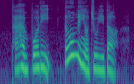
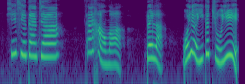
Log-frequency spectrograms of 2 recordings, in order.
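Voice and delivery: put-on higher-pitched happy child voice; delighted child character; overjoyed; 9 semitones higher than usual. A narrator's reading. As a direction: burst out gladly with rising excitement. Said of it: "波利实在太高兴了".

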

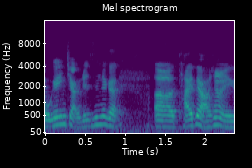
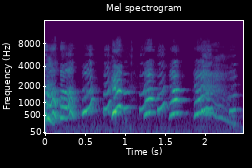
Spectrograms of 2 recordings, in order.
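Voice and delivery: high shrieking laugh, louder; burst of laughter; 5 dB louder than usual. Real, not acted. Guest bursts out laughing before telling her app story.

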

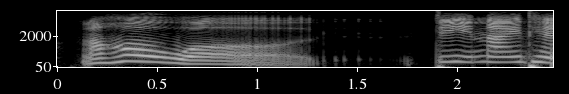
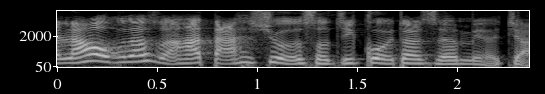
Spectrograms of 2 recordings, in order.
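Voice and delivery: ordinary talk

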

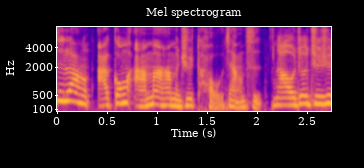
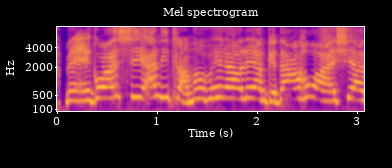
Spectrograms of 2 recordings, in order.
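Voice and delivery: placating granny; 8 semitones higher than usual. Retold or imitated. Granny brushes off her tears.

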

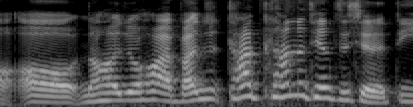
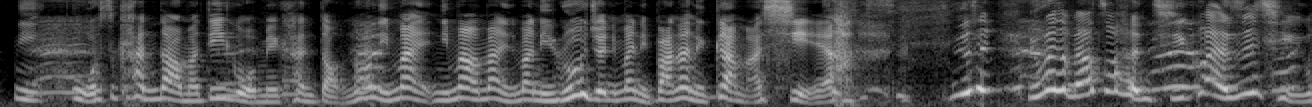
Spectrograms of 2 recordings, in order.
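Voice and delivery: exasperated disbelief; 4 semitones higher, 5 dB louder than usual. Retold or imitated. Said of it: "我真的完全不懂".

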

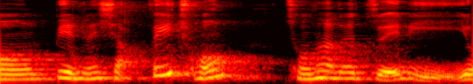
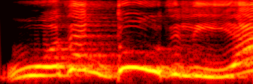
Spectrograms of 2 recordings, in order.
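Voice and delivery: loud, high, quick call; cheeky, high shouted reveal; gleeful Monkey King shout; 7 semitones higher, 5 dB louder, much faster than usual. Acted. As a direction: holler teasingly as the Monkey King. Wukong shouts from the belly.

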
